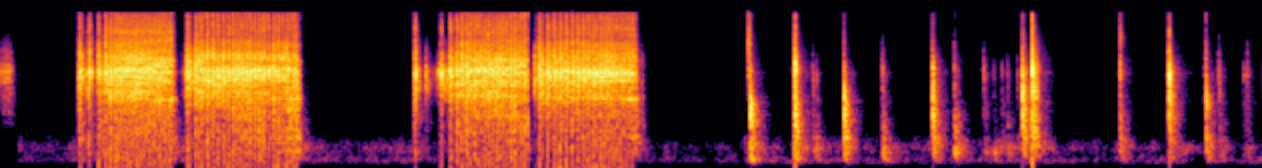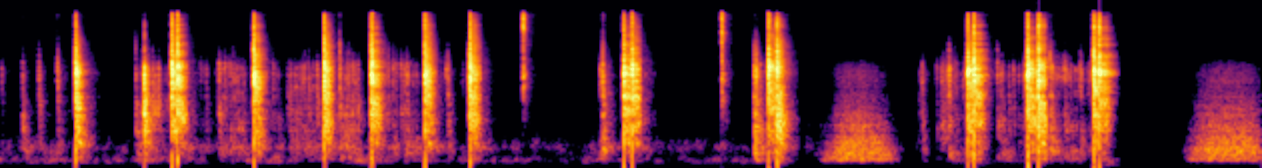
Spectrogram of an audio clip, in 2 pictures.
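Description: Small neodymium magnet balls clicking sharply as they snap together and are pressed into place, in irregular runs of clicks. Two longer stretches of continuous noise, each about a second and a half, come in the first five seconds.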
